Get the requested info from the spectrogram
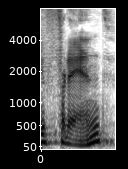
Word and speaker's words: friend: Y vale, y podemos decir friend, pero para hacerlo bien, hacemos la U después de la R. Friend, aunque cueste.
